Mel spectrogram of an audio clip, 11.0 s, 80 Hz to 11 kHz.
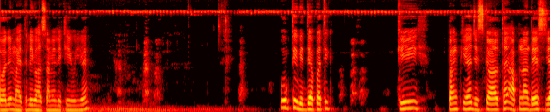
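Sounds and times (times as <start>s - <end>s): low steady hum: 0.0s - 11.0s
faint animal calls: 1.2s - 5.6s, 6.6s - 9.0s.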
